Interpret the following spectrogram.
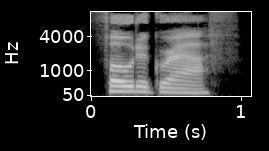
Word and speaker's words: photograph: Now photograph. The stress is on the first syllable. Photograph. Good.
